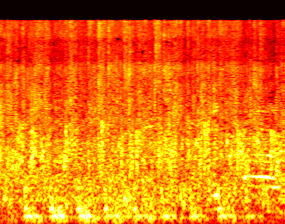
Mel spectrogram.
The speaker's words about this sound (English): So thank you guys again. Again, big round of applause for everybody.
